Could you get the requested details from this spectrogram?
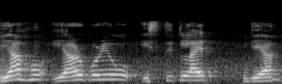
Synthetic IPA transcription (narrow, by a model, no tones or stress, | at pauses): ijaɦɔ̃ijaɹpoɹiʊistitlajt̚ | dija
